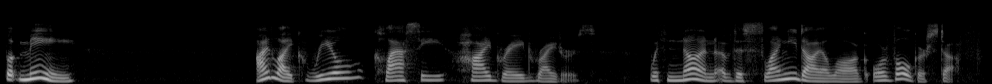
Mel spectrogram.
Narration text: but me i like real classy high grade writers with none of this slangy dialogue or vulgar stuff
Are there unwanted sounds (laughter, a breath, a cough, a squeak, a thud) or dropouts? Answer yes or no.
no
